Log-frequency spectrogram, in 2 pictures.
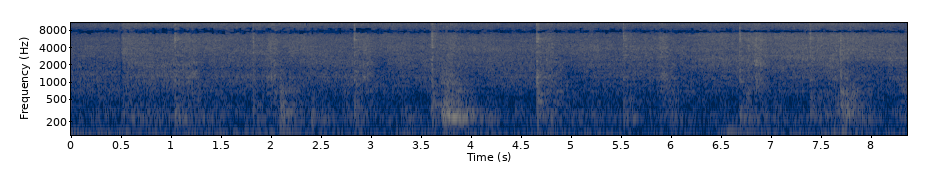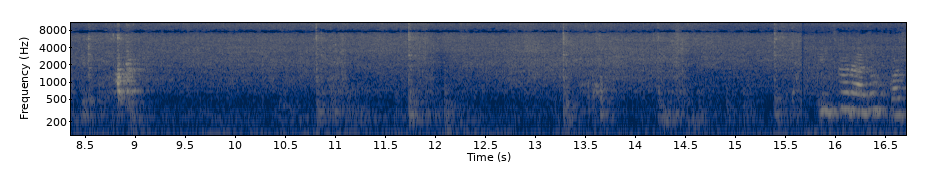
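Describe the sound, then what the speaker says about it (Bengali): Young jackfruit and potato are stir-fried with spices in a pan, a continuous sizzle broken by repeated scraping strokes of a spatula, close and steady with no talk. "এঁচোড় আলু কষানো হয়ে গেছে ভালো করে"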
